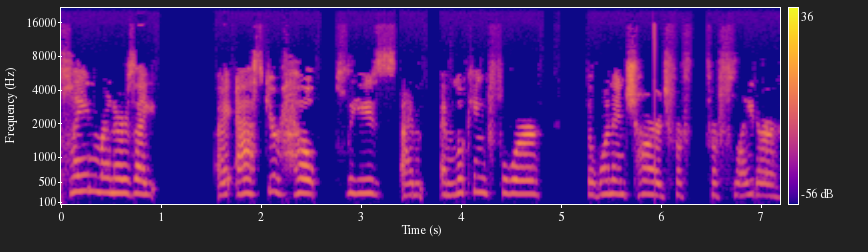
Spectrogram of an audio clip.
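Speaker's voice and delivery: loud calling voice. In a role-play, calling out to the plane runners for help, loud calling voice. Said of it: "I'll try and use a loud voice and say".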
